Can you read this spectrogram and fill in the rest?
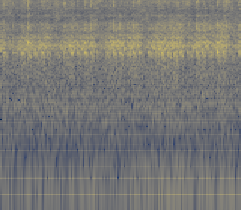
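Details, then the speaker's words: Acura MDX rear wheel bearing, removed and turned by hand: steady gritty rattle, the noise the customer complained about; bearing worn, replaced with OEM bearings. "yeah so this is the noise that the customer was complaining about I hope you can hear that this bearing is making noise so this bearing is bad"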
